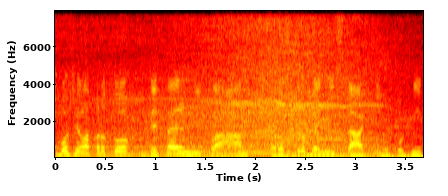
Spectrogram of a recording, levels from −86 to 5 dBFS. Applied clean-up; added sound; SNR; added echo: none; Motorcycle / Engine; 3 dB; none.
